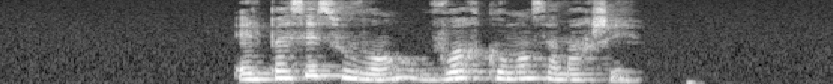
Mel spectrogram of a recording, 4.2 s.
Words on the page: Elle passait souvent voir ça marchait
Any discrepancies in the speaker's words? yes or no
yes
